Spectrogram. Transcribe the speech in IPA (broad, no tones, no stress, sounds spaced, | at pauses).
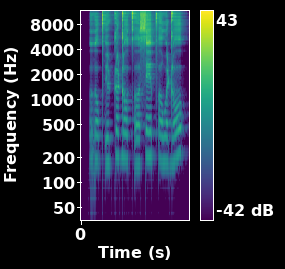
r o pʼ y ʈ o ɖ o tʼ ɤ s e pʼ ɤ w ʊ ɖ o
